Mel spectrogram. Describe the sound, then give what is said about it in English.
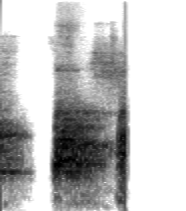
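A dachshund barks: the tail of one bark fades out, then a longer, loud yapping bark ends in a sharp final yelp, followed by silence. “And the dachshund.”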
